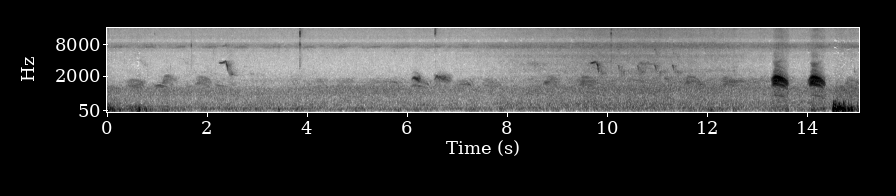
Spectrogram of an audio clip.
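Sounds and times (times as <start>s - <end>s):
harsh crow-like caw: 0.4s - 2.1s, 6.1s - 7.8s, 8.7s - 9.8s, 11.6s - 14.5s
faint bird calls: 0.4s - 2.6s, 5.6s - 14.5s.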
